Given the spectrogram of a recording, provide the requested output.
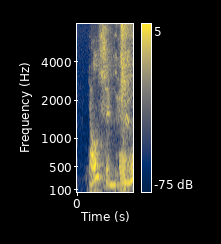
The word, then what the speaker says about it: Dulcich: And then up one spot up from him is Greg Dulcich. Did I say it right? – Yes. – Dulcich.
